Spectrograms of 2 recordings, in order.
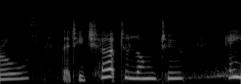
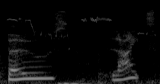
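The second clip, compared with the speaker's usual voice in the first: ordinary delivery, nothing marked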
